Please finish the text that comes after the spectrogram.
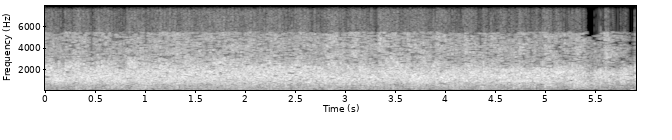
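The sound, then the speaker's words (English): A steady round of applause from many hands for the Transit Partners at a Maryland state government meeting with the Governor, a dense crackling wash of clapping that stays loud and even for the full six seconds with no voices. “So they deserve a big round of applause.”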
